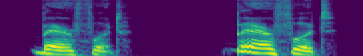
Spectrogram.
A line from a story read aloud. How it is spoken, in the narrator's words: he muttered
